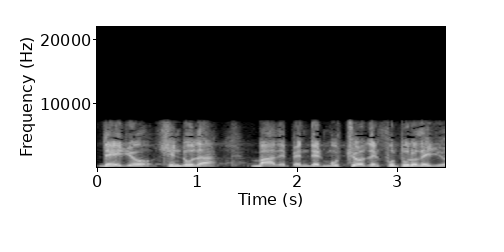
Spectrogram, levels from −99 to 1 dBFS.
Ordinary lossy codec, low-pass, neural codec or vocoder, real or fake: none; 7.2 kHz; none; real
